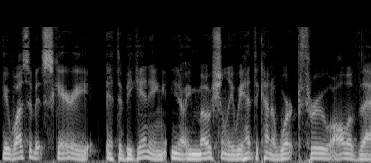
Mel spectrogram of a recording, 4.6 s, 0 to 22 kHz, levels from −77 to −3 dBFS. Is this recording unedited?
no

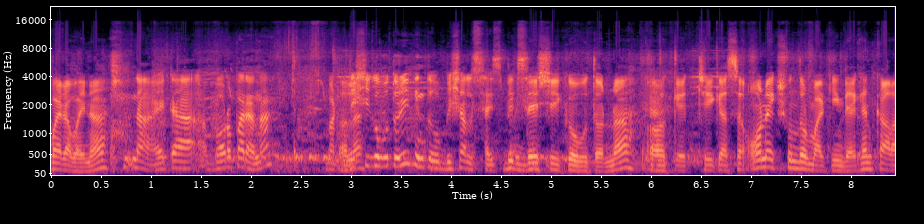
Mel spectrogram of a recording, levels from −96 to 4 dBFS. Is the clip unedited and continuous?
yes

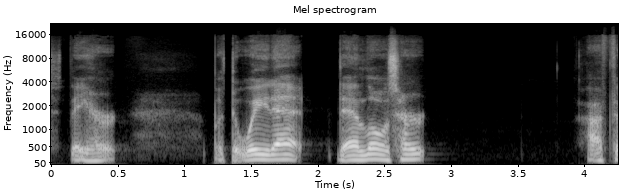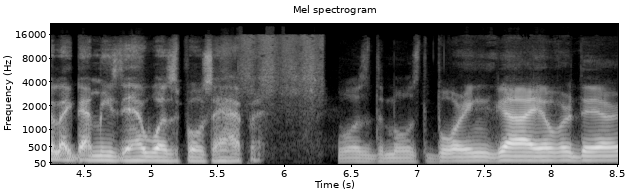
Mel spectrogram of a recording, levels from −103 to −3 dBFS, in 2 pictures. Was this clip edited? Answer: yes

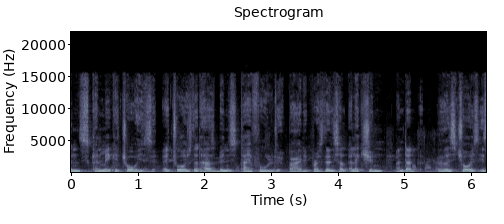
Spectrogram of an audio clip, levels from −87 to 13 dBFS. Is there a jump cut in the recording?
yes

